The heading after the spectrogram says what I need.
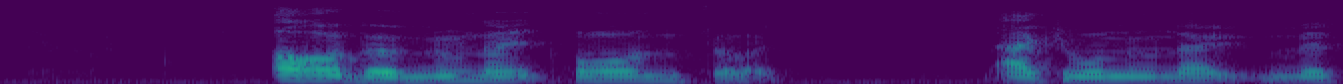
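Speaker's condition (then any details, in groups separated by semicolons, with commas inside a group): Cerebral palsy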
